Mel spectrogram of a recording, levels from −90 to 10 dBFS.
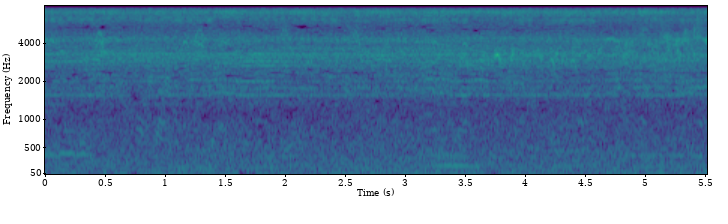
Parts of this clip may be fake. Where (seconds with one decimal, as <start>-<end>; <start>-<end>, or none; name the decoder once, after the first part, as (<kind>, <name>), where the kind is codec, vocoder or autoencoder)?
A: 4.7-5.5 (vocoder, WaveNeXt)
